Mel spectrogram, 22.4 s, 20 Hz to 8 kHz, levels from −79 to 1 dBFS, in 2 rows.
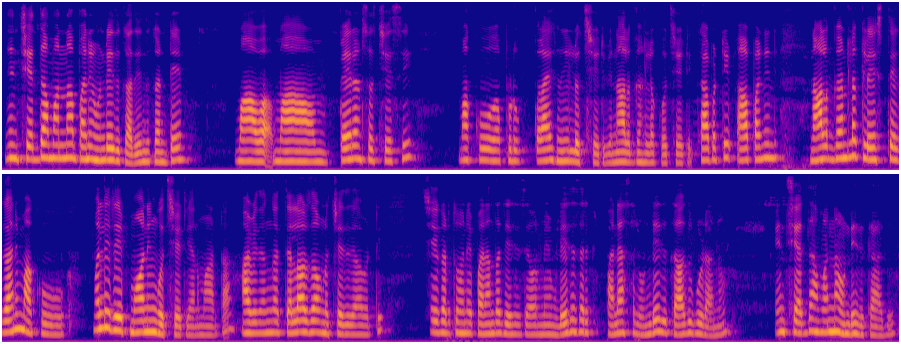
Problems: none marked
